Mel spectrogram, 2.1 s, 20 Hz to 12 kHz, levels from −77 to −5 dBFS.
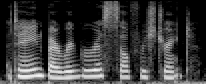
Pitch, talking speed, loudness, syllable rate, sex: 225 Hz, 145 wpm, -17 LUFS, 5.4 syllables/s, female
